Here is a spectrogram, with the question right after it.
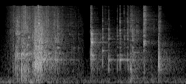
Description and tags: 20180315.foam.loop.pattern06
noises produced by fragments of polystyrene that hit a solid surface. Sennheiser MKH60+MKH30 into SD MixPre-3 (M/S stereo)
